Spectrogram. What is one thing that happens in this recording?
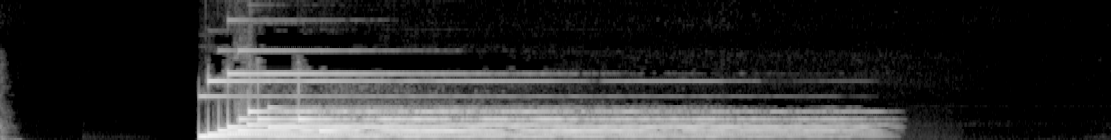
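A bright chiming jingle plays and fades.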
